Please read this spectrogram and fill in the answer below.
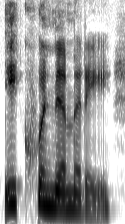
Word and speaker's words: equanimity: She handled the crisis with remarkable equanimity, never once raising her voice. Pronunciation: e-kwə-nim-i-tē equanimity Sentence: He responded to the criticism with surprising equanimity.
